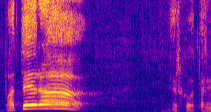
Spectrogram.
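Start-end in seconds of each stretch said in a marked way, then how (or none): 0.0-0.6 loud high call, stretched out. Shown as a demonstration. Preacher demonstrating to the congregation the child's call, loud high shout. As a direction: cry out for father again, as a demonstration. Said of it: "Προσέξτε το αυτό".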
